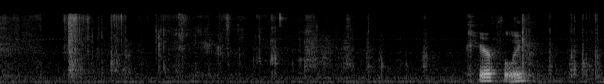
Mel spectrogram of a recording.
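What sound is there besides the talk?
cutting out tea box cardboard tags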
